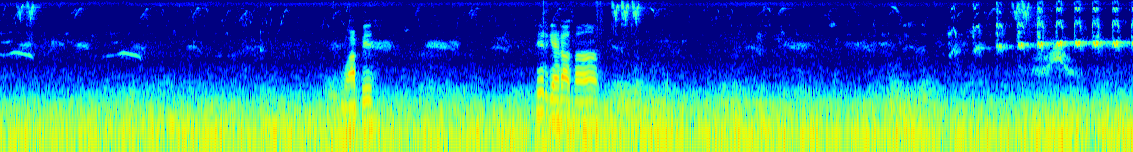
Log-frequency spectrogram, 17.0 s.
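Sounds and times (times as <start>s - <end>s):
low steady rumble: 0.0s - 17.0s
bird calling: 14.6s - 17.0s.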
